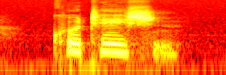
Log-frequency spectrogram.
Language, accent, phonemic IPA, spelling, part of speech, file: English, US, /kwoʊˈteɪʃn̩/, quotation, noun, En-us-quotation.ogg
- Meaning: 1. A fragment of a human expression that is repeated by somebody else, for example from literature or a famous speech 2. The act of quoting someone or something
